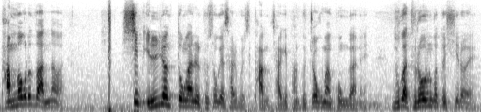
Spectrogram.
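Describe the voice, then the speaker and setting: High-voiced pastor, emphatic sermon. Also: male voice, animated, fairly quick, noisy background. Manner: emphatic, full of rhetorical questions to the congregation.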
